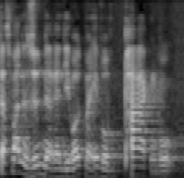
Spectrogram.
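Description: A man's voice: medium pitch, expressive, fast talker. A man preaching an earnest evangelistic sermon to an audience in a hall, talking directly to listeners, then leading a prayer. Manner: earnest, direct, speaks to listeners with tag questions. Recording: echoey hall.

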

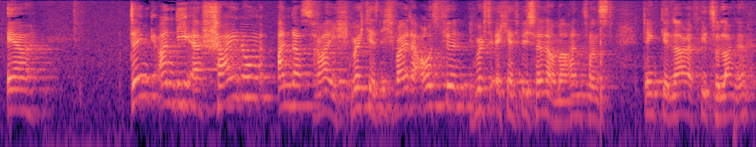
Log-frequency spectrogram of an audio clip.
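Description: A man with a high, animated, slightly bright voice preaches an evening sermon on a Bible passage, in a roomy-sounding space. He slows down to stress words and hurries through his asides.

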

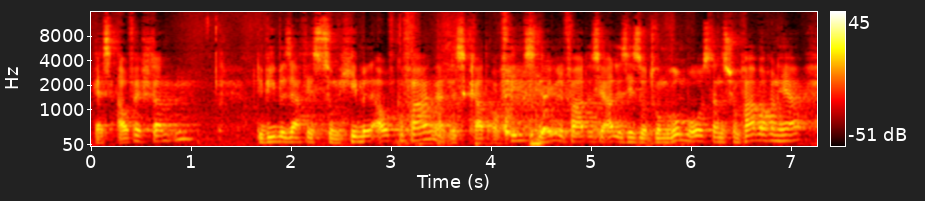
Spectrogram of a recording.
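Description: Earnest German-speaking preacher in an echoey hall. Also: male voice, mid-range voice, lively intonation, fast, background noise. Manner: earnest, direct, speaks to listeners with tag questions. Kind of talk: evangelistic sermon and closing prayer. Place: hall with an audience.

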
